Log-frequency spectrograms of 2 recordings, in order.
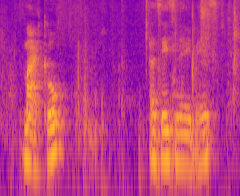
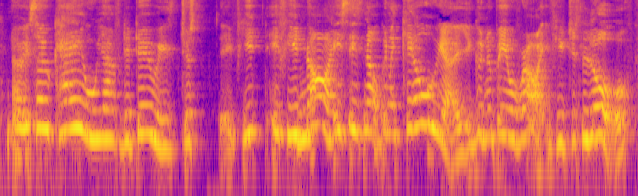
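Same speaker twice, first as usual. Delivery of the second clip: high, pleading reassurance, pushed up loud; mock soothing plea; 9 semitones higher, 4 dB louder than usual. Calming panicked people in the dream, high and pleading. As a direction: imitate yourself urgently calming a crowd. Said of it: "And I'm like".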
